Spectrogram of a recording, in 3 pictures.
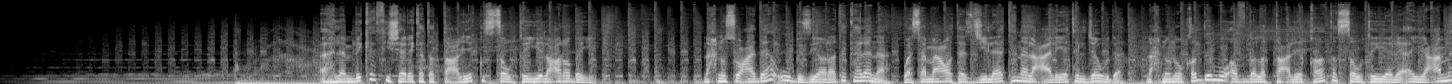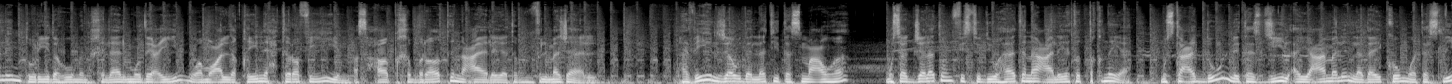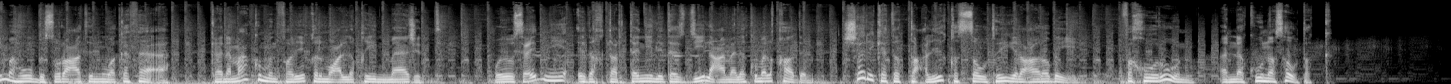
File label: Male Arabic showreel; the arabic voice over company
